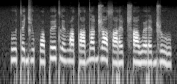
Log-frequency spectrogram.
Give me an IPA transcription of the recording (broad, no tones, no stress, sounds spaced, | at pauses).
u t ə˞ d͡ʑ u f ɔ p ø t l ø v ɑ tˤ ɛ d ɑ ɖ͡ʐ ə˞ sˤ ɑ ɾ ɛ ʈ͡ʂʰ ɑ w ə˞ ɾ ɛ ɖ͡ʐ u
